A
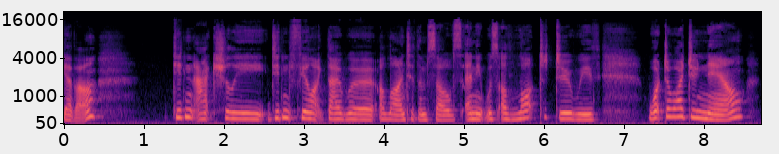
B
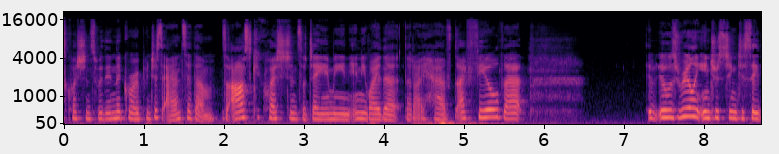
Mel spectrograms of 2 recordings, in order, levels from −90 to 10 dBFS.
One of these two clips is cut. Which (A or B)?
B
